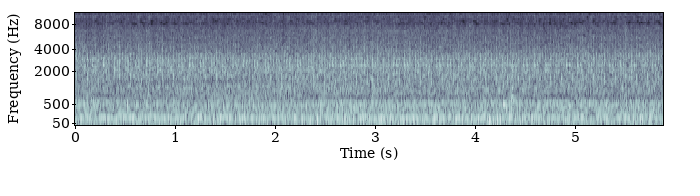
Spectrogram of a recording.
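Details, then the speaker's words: Toyota 22RE engine with new timing chain and water pump, first run in about 3–4 weeks: loud, uneven, stumbling rough idle with some smoke; no throttle response, bogs when floored; owner suspects TPS sensor, cause unconfirmed. "It will pretty much idle like this the whole time and run, but obviously, like I showed you, I can't get no throttle response, so I can't drive it."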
